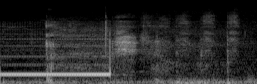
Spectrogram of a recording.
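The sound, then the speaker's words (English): A phone call tone hums steadily for about a second, ends abruptly with a click, then a few faint clicks and soft background noise follow, moderately loud, as someone places a call to a man. “I'm calling him now.”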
